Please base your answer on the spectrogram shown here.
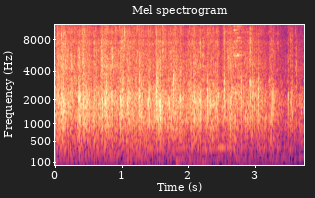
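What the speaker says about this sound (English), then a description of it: "You can give her a round of applause." A business-forum audience in New York applauds a city council speaker as she is welcomed, a steady wash of many clapping hands, moderately distant and sustained throughout.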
